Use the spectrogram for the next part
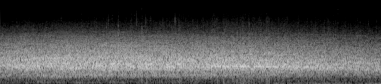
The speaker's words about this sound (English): Now there's the type of cheering that we want to hear.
